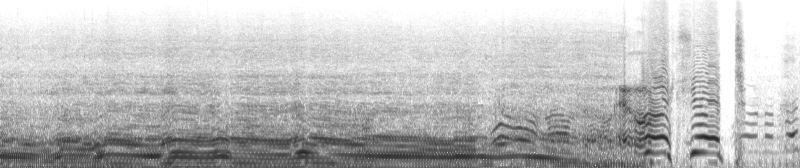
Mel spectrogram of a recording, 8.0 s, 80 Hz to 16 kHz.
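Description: KTM Duke 125's single-cylinder four-stroke engine running at low revs over a rocky track, its pitch rising and falling with the throttle. It cuts out about six seconds in as the bike tips over, and a voice shouts near the end.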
